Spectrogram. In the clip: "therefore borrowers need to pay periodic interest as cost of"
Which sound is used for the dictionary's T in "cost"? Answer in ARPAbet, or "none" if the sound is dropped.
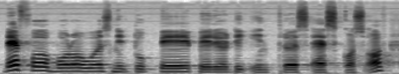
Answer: none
